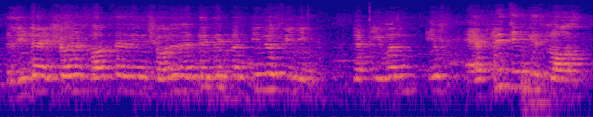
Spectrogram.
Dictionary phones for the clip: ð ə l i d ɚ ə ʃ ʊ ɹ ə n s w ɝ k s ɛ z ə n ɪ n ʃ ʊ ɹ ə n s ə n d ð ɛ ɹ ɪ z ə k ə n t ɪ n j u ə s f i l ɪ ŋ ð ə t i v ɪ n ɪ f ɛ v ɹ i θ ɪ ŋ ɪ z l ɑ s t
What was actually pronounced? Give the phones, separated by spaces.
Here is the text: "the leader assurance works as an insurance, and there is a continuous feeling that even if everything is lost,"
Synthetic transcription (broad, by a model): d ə l i d ɚ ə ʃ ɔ ɹ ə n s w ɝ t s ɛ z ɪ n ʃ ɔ ɹ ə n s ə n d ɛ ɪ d ə k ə n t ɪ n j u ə f i l ɪ ŋ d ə t i v ɪ n ɪ f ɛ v ɹ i t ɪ ŋ ɪ z l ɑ s t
